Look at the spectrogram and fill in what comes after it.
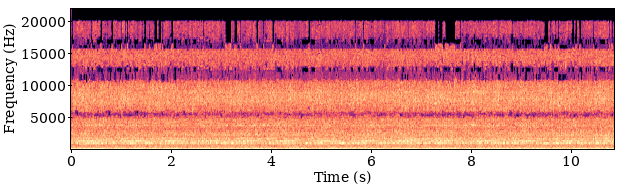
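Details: Case 450B dozer with 207 diesel just after injection pump reinstallation: steady, even idle with no misses but rpm noticeably high; idle suspected to need adjusting, and the oil has some fuel in it.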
